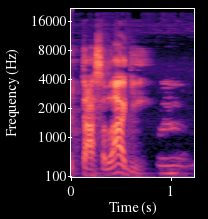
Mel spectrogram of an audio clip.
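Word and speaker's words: Tsalagi: Like Cherokee is really Anuia. It's not Cherokee. Or Tasalagi. That's what you would call Cherokee.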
